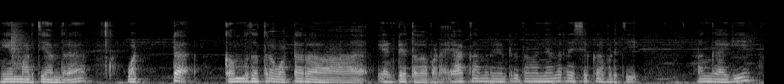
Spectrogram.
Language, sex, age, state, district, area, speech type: Kannada, male, 18-30, Karnataka, Haveri, rural, spontaneous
